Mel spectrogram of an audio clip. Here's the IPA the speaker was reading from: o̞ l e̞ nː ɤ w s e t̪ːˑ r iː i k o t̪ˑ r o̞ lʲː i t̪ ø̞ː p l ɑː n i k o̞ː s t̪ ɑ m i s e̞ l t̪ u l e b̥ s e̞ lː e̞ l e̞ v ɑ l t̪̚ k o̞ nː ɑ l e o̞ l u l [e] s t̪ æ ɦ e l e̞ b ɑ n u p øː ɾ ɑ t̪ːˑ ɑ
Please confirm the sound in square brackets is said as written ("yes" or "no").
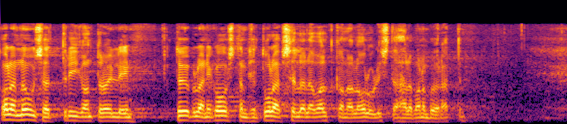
no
